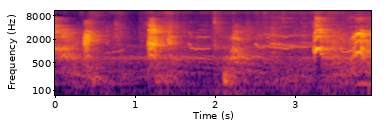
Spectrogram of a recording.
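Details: Alaskan Klee Kai puppy giving a few short, sharp yips spaced about a second apart, with faint thin whines trailing between them in an otherwise quiet room.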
